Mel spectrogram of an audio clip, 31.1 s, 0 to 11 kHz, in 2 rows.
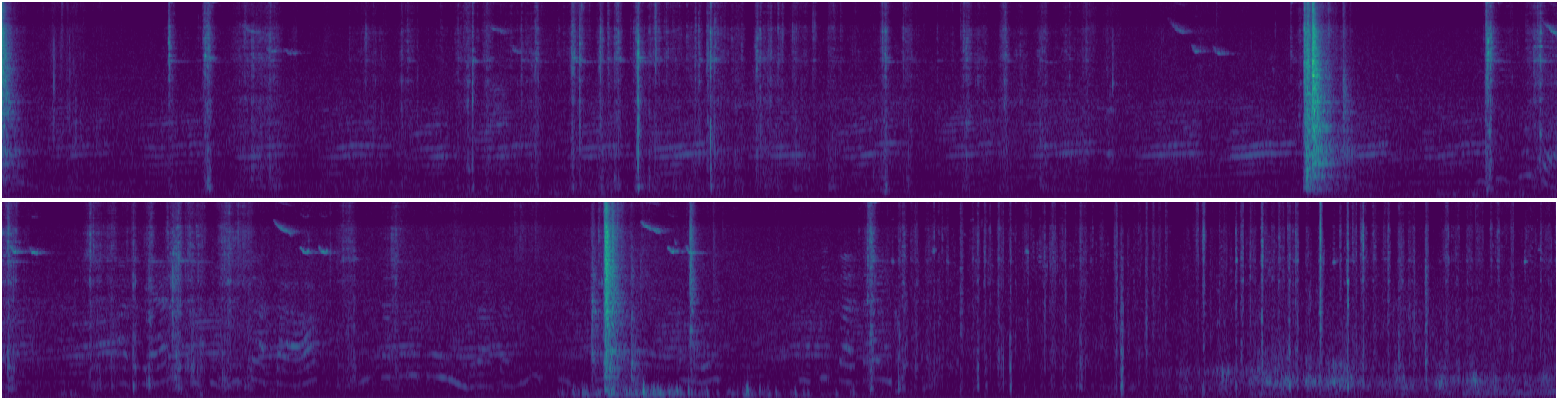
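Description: Manual earth auger being worked in garden soil: scraping and grinding as it is twisted into the hole, with two sharp knocks, one about 13 seconds in and one about 22 seconds in.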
